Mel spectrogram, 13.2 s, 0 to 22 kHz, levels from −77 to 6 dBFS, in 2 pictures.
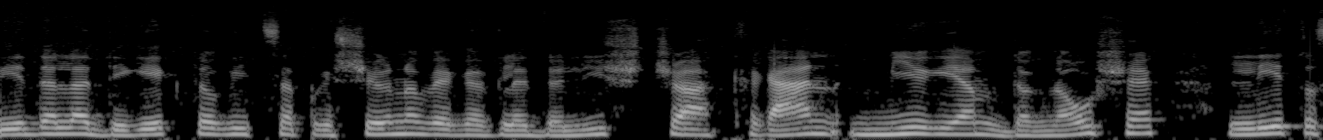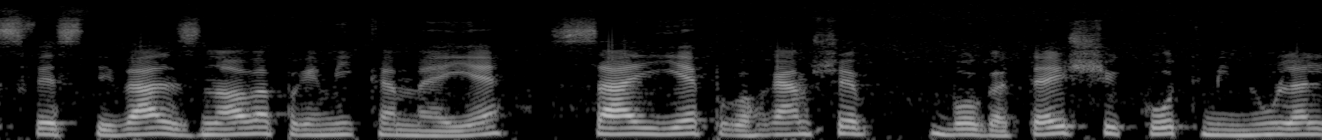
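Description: Overdone noise removal, throughout: an over-strong noise reducer mutes bands near its noise estimate, leaving near-silent gaps with twinkling specks.

Dropped samples, at 6.55 s: a single sharp click, likely from well under a millisecond of missing audio making the waveform jump abruptly to a later value.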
